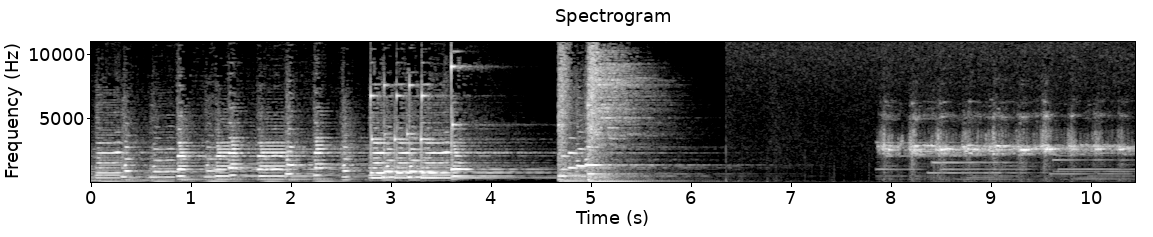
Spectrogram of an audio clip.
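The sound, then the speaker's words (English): A chiming doorbell in a holiday advertisement for Borden's Eggnog plays a quick run of bright bell-like tones, followed by a sharp ringing crash that fades out, then softer sustained chimes return. No one speaks. “It's holiday time, and Beauregard cries, "Hey, look, there's a snowman ringing our doorbell."”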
